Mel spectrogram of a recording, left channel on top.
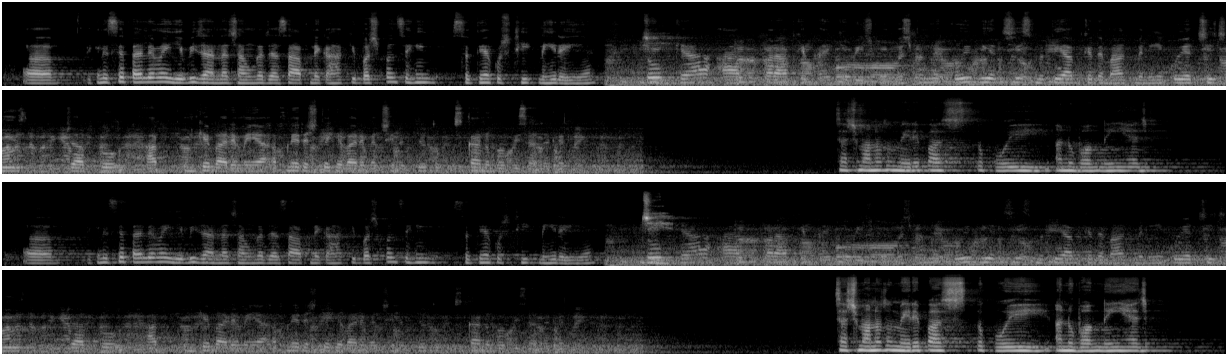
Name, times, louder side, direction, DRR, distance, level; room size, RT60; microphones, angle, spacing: voice 1, 0.2-5.9 6.4-12.5 12.9-18.0, left 5 dB, 60° left, 16 dB, 0.6 m, -32 dB
Fixed-wing aircraft airplane, 6.0-18.7, left 2 dB, 35° left, 1.0 m, -36 dB
voice 2, 6.4-6.7 20.6-23.7, right 4 dB, 65° right, 13 dB, 0.9 m, -26 dB
26.5 x 26.0 x 6.9 m, 2.2 s
head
